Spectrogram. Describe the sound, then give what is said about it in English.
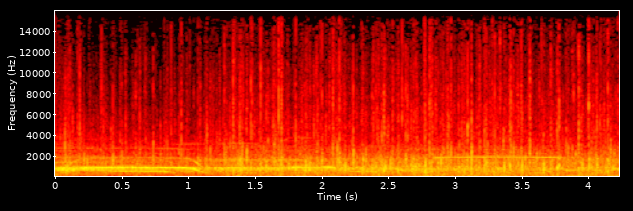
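A crowd applauds steadily and loudly, a dense wash of clapping that holds for several seconds, with cheers and a few rising and falling whistles over it. “So give yourselves a great round of applause.”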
